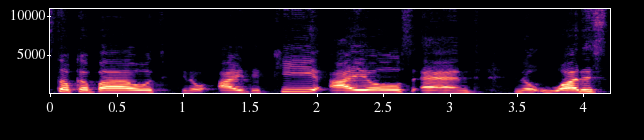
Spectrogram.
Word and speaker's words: IELTS: again because believe me there are many people who still do not know how to pronounce ielts i get people saying oh yeah the eels or the ilts so let's let's all say together ios okay so what is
